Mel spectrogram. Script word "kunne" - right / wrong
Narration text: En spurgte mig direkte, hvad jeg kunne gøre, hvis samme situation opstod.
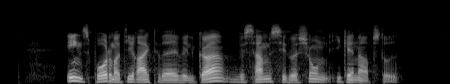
wrong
